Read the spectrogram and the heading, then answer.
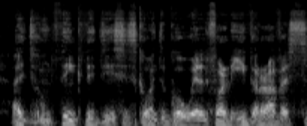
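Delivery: low, rough, gravelly detective rasp. Quoting a character's line, in a raspy voice. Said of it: "he's talking in that raspy voice ... Like he talks like that the whole time".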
